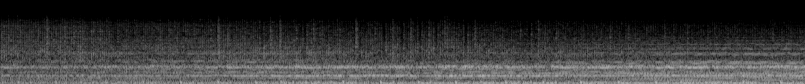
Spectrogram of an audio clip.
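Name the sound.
car engine driving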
